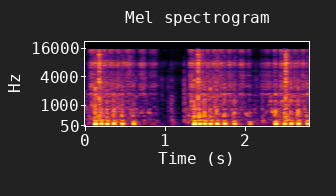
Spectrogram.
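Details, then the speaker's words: Suzuki RC (RC100) two-stroke, hard to start on mornings: quick bursts of kick-over chuffing in short strings with gaps, never catching. The spark at the plug is present but weak, blamed on an imitation stator coil (spul). "oke Ya teman-teman apinya sudah keluar dari busi tetapi api apinya kurang besar ya Ini karena sudah menggunakan spul yang imitasi"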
